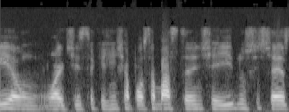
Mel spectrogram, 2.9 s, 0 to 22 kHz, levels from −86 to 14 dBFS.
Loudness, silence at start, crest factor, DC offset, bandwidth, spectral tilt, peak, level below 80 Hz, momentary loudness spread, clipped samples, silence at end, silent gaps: -14 LUFS; 0 s; 12 dB; under 0.1%; 16 kHz; -4.5 dB/octave; 0 dBFS; -54 dBFS; 10 LU; 0.3%; 0 s; none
